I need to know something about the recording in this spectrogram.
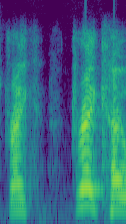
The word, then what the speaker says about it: Draco: Yes, Draco as in Malfoy in Harry Potter.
